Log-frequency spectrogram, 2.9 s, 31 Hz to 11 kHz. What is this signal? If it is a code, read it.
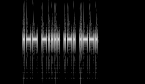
Morse code, heard as a keyed tone, about 35 wpm, 700 Hz. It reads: W6RP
